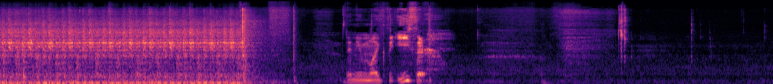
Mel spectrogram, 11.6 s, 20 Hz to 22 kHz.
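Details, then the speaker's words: 1962 Chevy II after a new ignition coil, fuel tank and lines new and clean: starter churns steadily almost four seconds with no fire. The brand-new fuel pump proved weak with the feed pulled off the carb. Crank, no start. "okay I have pulled fuel feed off the carb I'm just gonna hit the key see if it shoots fuel pump's weak it's a brand new pump too"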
